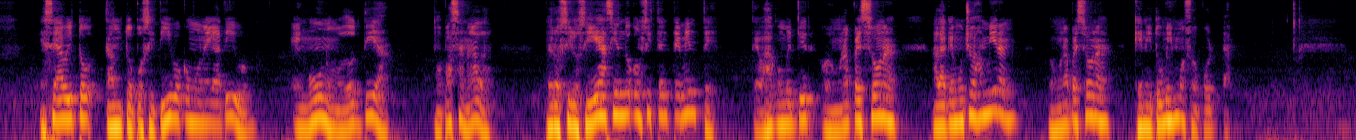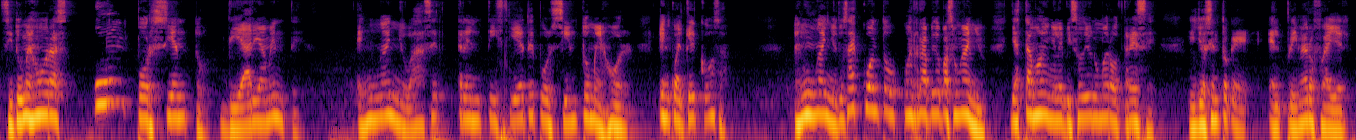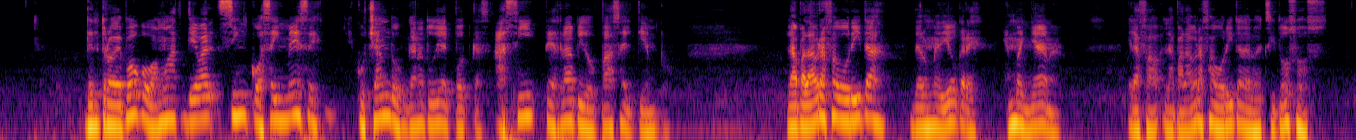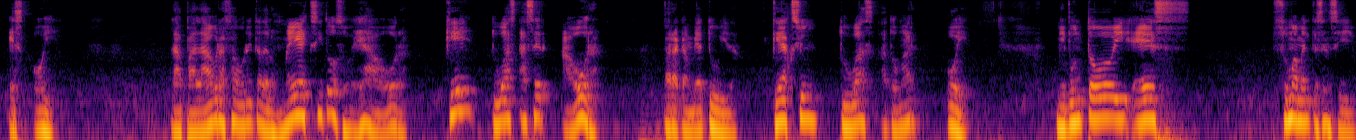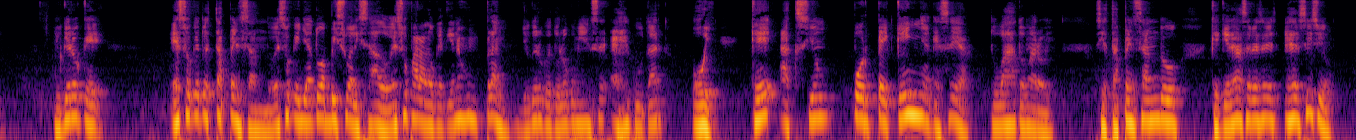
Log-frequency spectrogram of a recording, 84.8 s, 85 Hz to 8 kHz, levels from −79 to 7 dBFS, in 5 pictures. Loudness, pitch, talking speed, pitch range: -19 LUFS, 135 Hz, 145 wpm, 110-160 Hz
